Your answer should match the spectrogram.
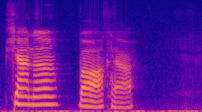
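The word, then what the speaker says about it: Channa barca: dwarf the barker snakehead scientific name kiana barker pronunciation shana barker size perhaps up to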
